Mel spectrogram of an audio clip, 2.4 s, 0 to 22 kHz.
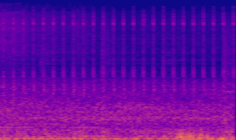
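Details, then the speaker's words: Common rail 2.0 diesel with P0088 (fuel pressure too high) code: pressure control valve pulsed from a generator at about 18 ms, 39% duty; crisp, evenly spaced light ticks about ten a second, valve working normally. "że słychać I w ten sposób jeżeli podłączymy sobie jakikolwiek generator to urządzenie które możemy sobie wysterować impuls-it to już wiemy że to coś działa"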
